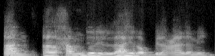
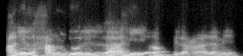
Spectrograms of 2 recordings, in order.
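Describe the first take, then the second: First: The article is cut off from the preceding word. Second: The article is linked smoothly to the preceding word. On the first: "dipatahkan, dipenggal, dipotong" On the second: "itu disambung langsung bacanya"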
